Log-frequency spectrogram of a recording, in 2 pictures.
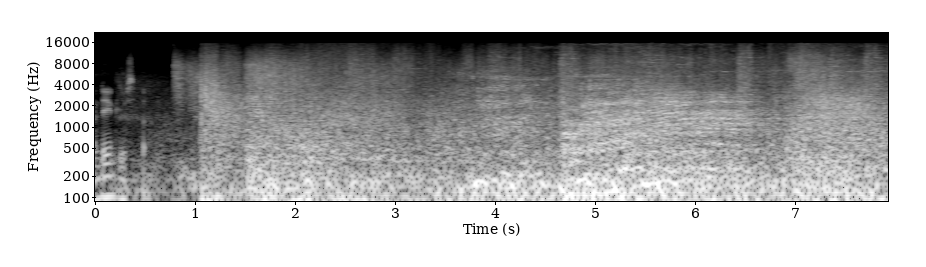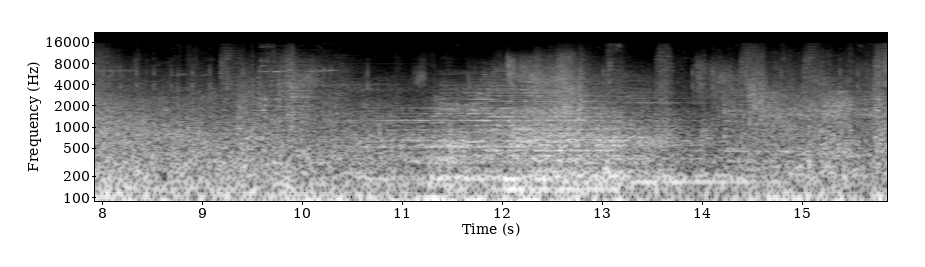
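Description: Game spell blasts crackle and boom in a busy battle.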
